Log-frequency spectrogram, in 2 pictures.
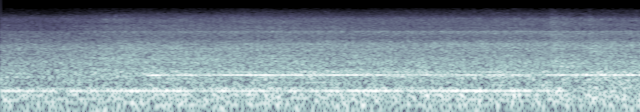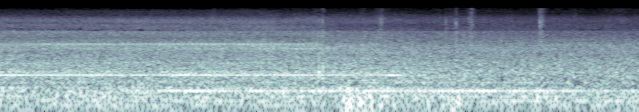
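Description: Steady din of construction-site machinery: an even wash of noise with several steady hums at different pitches coming and going, and a few light clicks near the end.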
